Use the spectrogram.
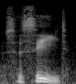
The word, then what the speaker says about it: secede: of e double is d so we have secede the first c says since is followed by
